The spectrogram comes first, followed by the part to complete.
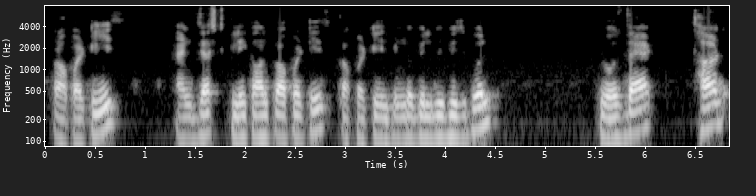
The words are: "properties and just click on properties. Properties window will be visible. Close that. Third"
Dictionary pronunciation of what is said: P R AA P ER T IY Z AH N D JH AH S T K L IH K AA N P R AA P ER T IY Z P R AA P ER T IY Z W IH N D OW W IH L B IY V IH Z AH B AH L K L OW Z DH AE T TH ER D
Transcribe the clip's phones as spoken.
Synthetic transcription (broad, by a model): P R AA P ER T IY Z AH N D JH AH S T K L IH K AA L P R AA P ER T IY Z P R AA P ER T IY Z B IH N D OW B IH L B IY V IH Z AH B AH L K L OW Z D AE T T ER D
